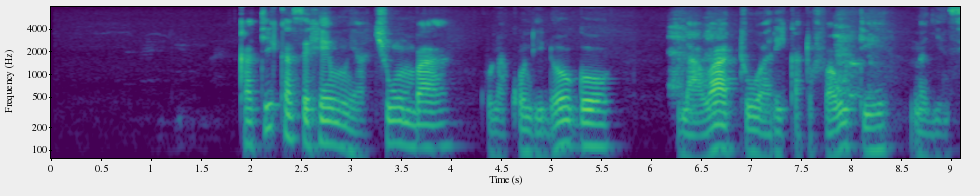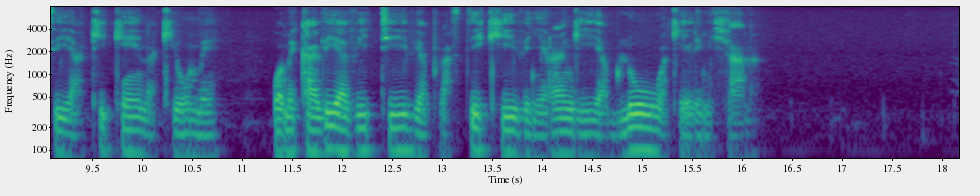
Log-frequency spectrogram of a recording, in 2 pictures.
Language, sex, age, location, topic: Swahili, male, 25-35, Dar es Salaam, education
